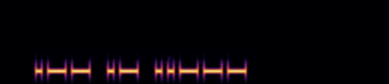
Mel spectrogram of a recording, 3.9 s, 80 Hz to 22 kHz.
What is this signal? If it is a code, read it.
Morse code, heard as a keyed tone, about 21 wpm, 700 Hz. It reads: WA2
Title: USA Call Sign Prefixes - 20wpm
